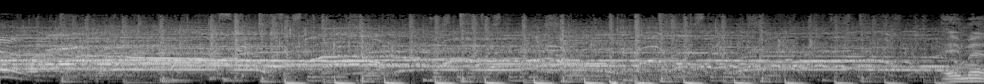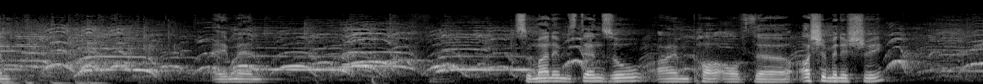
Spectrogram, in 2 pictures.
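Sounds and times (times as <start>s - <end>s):
audience clapping: 0.1s - 14.1s
speech: 9.7s - 10.0s, 15.1s - 18.9s.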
